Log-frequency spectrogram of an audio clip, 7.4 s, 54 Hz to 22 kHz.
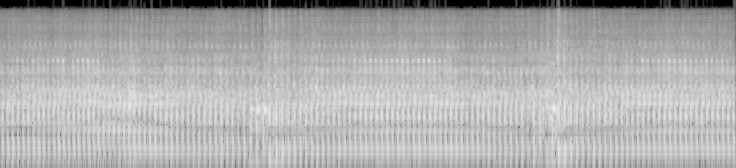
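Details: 1966 Gravely C10 single-cylinder engine after a no-spark fix, with the old arcing coil replaced by a temporary battery coil: a brisk, steady beat with sharp, even firing and no misses. Starts easily and runs healthy; still needs wiring, a fuel pump and a carb.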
